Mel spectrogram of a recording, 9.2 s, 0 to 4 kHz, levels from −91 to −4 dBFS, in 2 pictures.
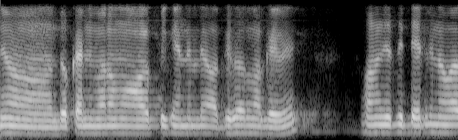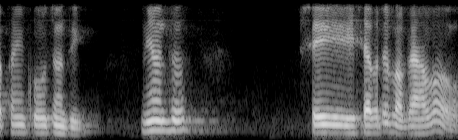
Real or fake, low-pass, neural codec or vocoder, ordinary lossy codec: fake; 3.6 kHz; codec, 16 kHz, 6 kbps, DAC; none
